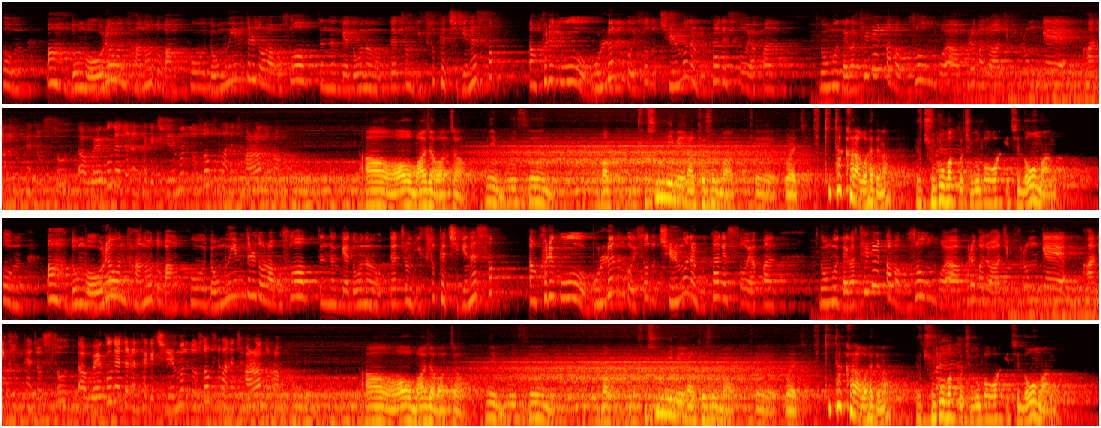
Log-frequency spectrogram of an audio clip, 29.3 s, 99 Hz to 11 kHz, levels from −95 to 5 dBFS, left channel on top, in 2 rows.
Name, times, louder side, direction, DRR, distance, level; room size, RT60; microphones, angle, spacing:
voice 1, 0.0-6.6 7.0-10.3 10.9-18.8 27.0-27.6, right 3 dB, 55° right, 5 dB, 2.2 m, -42 dB
sound 1, 10.8-10.9 11.0-11.2 11.7-11.8 12.4-25.4, equal, ahead, 2.4 m, -39 dB
voice 2, 19.4-22.0 22.6-24.4 24.7-25.3 25.6-26.5 26.8-28.7, left 2 dB, 30° left, 9 dB, 1.1 m, -30 dB
29.0 x 20.0 x 8.9 m, 2.3 s
head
